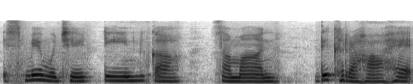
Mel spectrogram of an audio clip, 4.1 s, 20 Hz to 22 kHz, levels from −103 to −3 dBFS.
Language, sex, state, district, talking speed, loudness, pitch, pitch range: Hindi, female, Madhya Pradesh, Katni, 115 wpm, -16 LUFS, 180 Hz, 170-195 Hz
